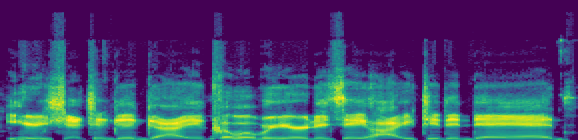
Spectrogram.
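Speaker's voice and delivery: high sing-song pet voice. Real, not acted. Owner cooing at the dog to come greet dad, high baby talk. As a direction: coo over the good dog.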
